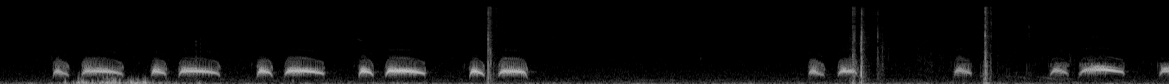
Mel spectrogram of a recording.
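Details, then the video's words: Zebra dove, described as loud and bell-voiced with good cooing, giving rhythmic short-long coo pairs in two runs, with a few sharp clicks and knocks between. "Đồng Chuông Lớn Tiếng, Nước Gù khá Tốt"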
